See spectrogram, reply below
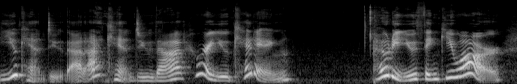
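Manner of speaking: put-on sassy tone. Describing the afraid part of oneself, voicing it in a mock-sassy tone. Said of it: "that sassy part of you that's like".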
